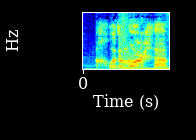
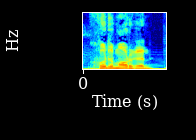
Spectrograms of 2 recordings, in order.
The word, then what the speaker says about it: Guten Morgen: Did I say that right? – Well, it's Guten Morgen, but you're almost there. – Guten Morgen. Is that Yeah, that's it. – I'm going to learn some Dutch from you this morning, if that's possible.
